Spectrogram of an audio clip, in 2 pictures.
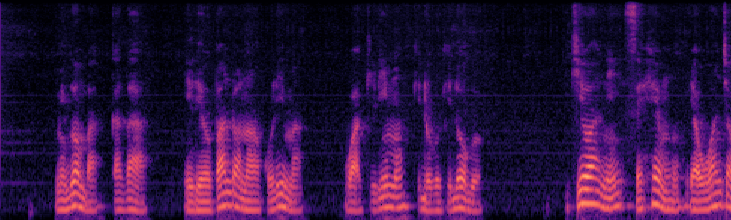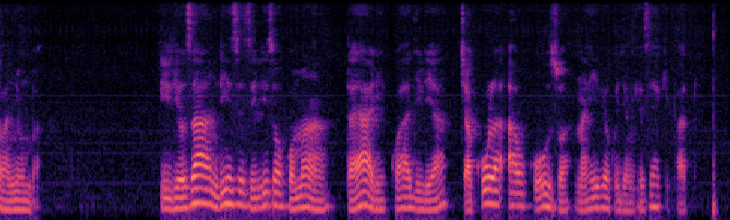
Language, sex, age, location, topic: Swahili, male, 25-35, Dar es Salaam, agriculture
